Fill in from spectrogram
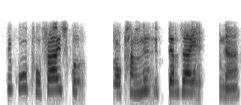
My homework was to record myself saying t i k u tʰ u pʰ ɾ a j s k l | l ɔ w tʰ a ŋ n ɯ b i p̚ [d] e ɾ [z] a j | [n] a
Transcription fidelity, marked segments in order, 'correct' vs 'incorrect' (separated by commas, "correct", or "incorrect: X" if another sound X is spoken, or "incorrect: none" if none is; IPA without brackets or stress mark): incorrect: t, correct, correct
